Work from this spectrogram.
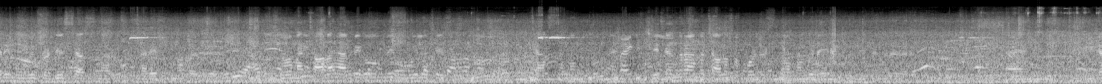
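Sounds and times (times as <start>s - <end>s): man speaking: 0.0s - 8.4s
roadside traffic noise: 0.0s - 11.0s.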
